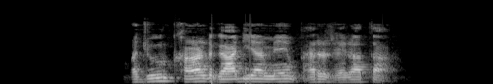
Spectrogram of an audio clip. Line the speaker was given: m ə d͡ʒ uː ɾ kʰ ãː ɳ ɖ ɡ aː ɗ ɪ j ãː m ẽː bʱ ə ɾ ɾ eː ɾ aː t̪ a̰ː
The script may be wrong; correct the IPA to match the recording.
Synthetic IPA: m ə d͡ʒ uː ɾ kʰ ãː ɳ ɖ ɡ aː ɗ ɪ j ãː m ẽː bʱ ə ɾ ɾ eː ɾ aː t̪ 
